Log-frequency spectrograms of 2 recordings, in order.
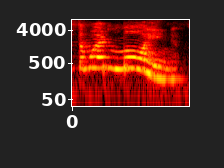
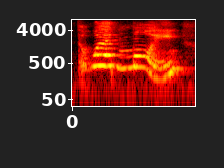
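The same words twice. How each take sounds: First: Moin said slowly, drawn out; the Welsh word moin, spoken deliberately; saying moin. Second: Moin said again, higher and slower; the Welsh word moin again, with a rising lift; repeating moin. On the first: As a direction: give moin a slow, careful read. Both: Shown as a demonstration.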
